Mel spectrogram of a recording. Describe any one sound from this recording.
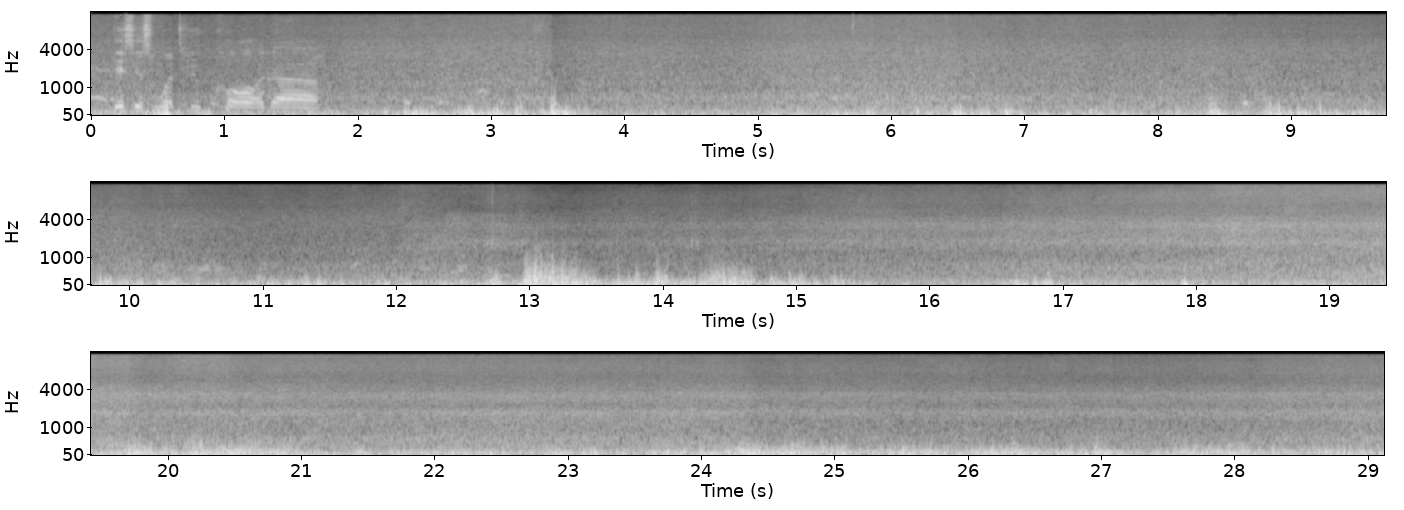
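Wind blows hard against a microphone outdoors.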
